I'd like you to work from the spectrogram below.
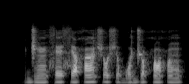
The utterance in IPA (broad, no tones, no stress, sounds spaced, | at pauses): d͡ʒ ɛ̃ s ɛ s ɛ ħ ã ʃ ɔ ʃ ʌ b ɔ d͡ʒ o ħ ɔ̃ ħ õ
